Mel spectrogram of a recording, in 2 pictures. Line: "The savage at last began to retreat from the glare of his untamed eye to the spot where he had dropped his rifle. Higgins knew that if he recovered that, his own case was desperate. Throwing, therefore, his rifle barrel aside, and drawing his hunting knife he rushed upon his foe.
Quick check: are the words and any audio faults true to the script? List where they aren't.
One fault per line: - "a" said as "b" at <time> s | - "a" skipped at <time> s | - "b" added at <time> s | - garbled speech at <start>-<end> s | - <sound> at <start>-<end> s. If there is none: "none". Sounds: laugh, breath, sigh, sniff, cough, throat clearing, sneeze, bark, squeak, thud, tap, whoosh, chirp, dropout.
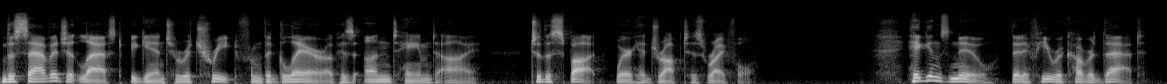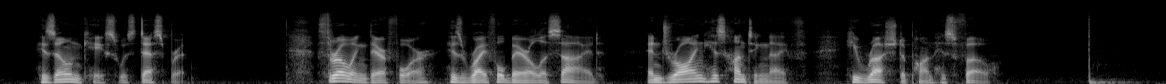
- "he" skipped at 6.3 s
- thud at 22.5-23.2 s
